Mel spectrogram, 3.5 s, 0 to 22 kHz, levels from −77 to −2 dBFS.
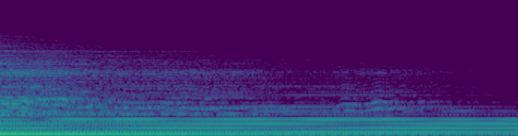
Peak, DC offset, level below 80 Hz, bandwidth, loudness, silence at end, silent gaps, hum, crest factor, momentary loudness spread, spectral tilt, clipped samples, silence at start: -20 dBFS; under 0.1%; -40 dBFS; 7.6 kHz; -36 LUFS; 0 s; none; none; 14 dB; 6 LU; -8 dB/octave; under 0.1%; 0 s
